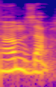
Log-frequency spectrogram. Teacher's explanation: حمزہ کو بغیر کھینچے پڑھیں گے اور حمزہ میں ہاں کی آواز کو بھاری ادا کر کے پڑھیں گے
